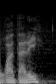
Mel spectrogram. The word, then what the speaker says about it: Guattari: De Deleuze i Guattari. O Guattari. Ben pronunciat.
